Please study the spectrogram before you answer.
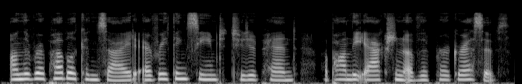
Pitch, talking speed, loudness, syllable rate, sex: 220 Hz, 160 wpm, -19 LUFS, 5.7 syllables/s, female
